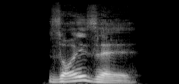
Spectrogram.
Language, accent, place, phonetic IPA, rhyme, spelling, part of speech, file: German, Germany, Berlin, [ˈzɔɪ̯zl̩], -ɔɪ̯zl̩, säusel, verb, De-säusel.ogg
- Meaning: inflection of säuseln: 1. first-person singular present 2. singular imperative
